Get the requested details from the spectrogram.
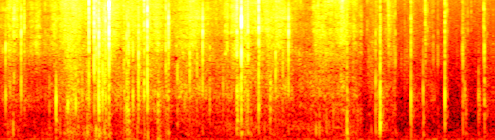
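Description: Long plastic claws grip and scratch the sides of a large clear plastic bag full of ice cubes. Quiet, bright crinkling and scratching is broken by many sharp clicks and crunchy ticks, with almost no low end.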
